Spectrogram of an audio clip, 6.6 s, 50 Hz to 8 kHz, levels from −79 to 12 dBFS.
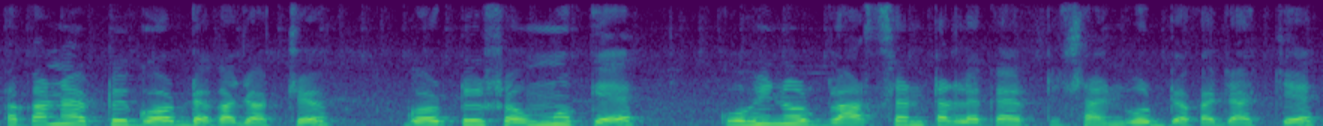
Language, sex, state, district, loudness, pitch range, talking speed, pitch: Bengali, male, Assam, Hailakandi, -16 LUFS, 175-220 Hz, 135 wpm, 190 Hz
